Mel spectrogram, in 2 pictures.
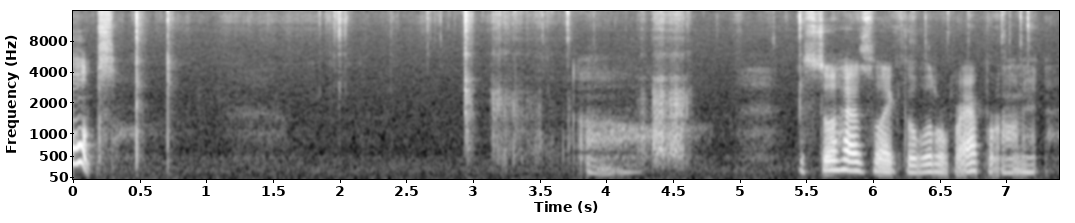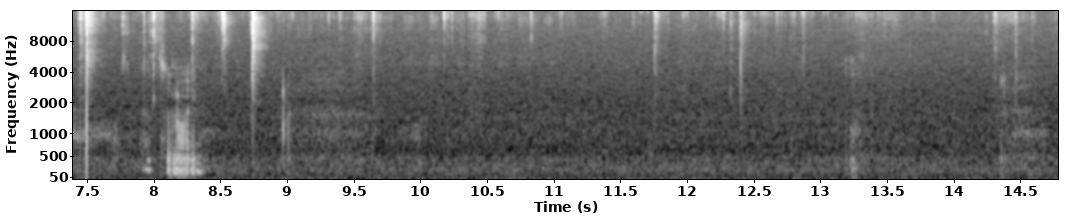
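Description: A small jar clicks as hands turn it.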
